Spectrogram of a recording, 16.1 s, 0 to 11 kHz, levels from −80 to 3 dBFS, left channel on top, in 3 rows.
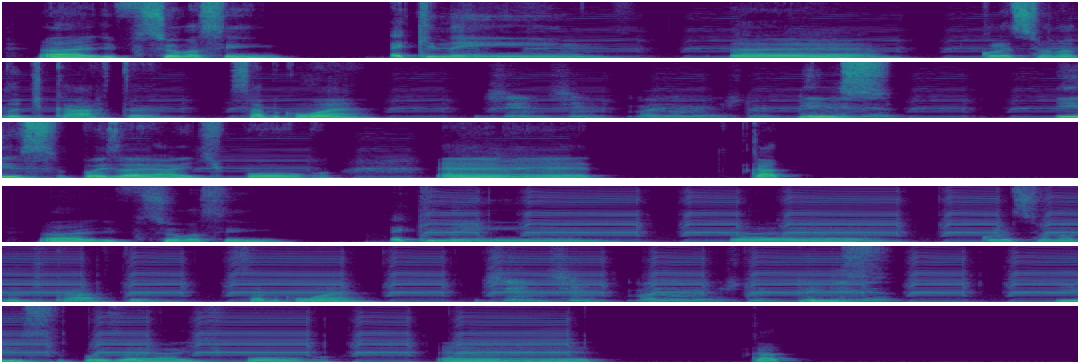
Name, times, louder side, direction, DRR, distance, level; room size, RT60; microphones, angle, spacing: voice 1, 0.2-1.4 1.9-3.1 3.6-4.5 4.9-6.2 6.6-7.3 9.4-9.8 10.6-12.4 12.9-13.7 14.5-14.6, left 4 dB, 40° left, 0.3 m, -24 dB
Telephone, 1.8-13.8, right 4 dB, 80° right, 0.5 m, -38 dB
voice 2, 7.8-9.8, right 1 dB, 45° right, 3.1 m, -37 dB
7.9 x 4.7 x 2.5 m
head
